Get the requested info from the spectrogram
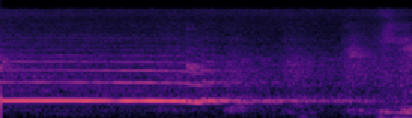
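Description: Background film music: a flute-like wind instrument holds one long note, which bends down slightly and stops about a second in. Quieter, scattered sounds follow.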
